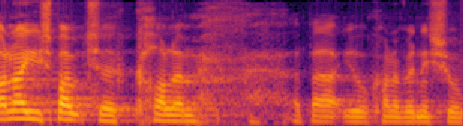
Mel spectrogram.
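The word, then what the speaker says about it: Colm: o l u MN like column like a column yeah like a Rowan column yeah isn't his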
